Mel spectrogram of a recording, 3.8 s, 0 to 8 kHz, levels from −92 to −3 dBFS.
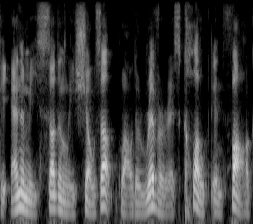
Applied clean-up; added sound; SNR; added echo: none; none; none; none.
